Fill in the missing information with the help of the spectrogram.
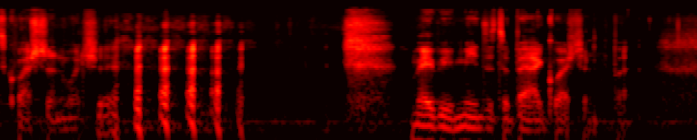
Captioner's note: laughs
